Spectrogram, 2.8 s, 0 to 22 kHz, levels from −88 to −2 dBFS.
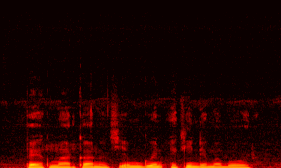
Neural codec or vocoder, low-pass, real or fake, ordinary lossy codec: none; none; real; none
